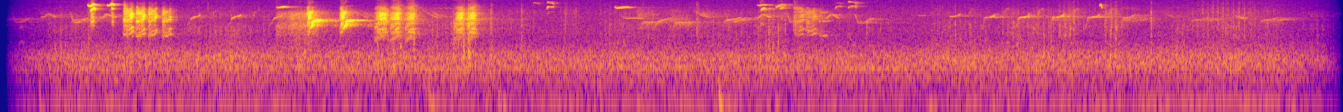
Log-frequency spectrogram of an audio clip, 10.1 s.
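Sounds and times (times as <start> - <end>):
great tit calls: 0.2 - 9.8.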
